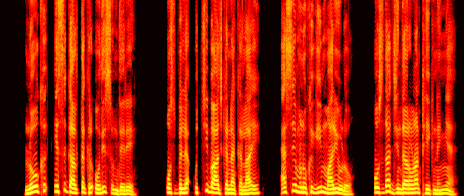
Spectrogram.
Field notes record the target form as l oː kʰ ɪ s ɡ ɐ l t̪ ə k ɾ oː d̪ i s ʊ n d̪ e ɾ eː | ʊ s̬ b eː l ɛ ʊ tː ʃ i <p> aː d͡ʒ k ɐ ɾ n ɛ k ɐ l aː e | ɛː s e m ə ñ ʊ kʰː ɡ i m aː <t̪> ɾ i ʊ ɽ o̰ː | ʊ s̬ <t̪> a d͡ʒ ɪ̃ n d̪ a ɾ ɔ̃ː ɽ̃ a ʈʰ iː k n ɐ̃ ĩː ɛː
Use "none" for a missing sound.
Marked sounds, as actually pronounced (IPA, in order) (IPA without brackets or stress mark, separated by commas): b, none, d̪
